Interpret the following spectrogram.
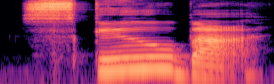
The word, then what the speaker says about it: scuba: it scuba all right so sku sk how would you do that first syllable sk and then ba scuba you hear that uh sound it's not that short u at the end okay scoop skew and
